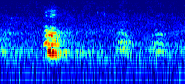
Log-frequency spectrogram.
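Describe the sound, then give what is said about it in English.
A dog barks once sharply, followed by a couple of softer yips, all set against a steady murmur of crowd noise at a baseball game, where fans have brought their dogs to a Friday home game. “Some fans bringing their dogs out tonight, every Friday home game.”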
